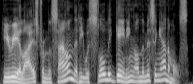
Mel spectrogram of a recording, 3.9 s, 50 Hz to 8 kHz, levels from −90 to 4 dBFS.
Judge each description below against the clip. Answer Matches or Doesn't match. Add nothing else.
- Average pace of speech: Doesn't match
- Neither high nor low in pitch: Matches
